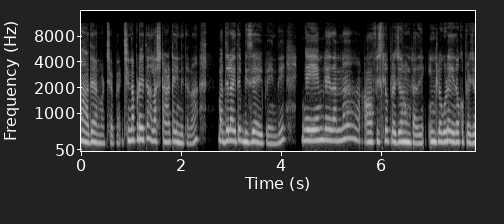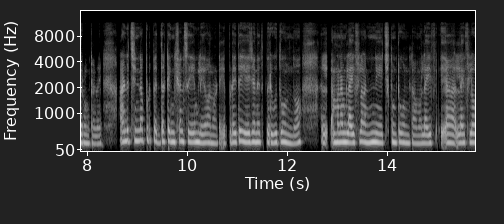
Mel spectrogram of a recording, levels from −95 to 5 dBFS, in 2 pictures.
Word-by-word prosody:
ఆ! - - +1
అదే 255 +2 +1
అనమాట 220 -1 -5
చెప్పా. 220 +1 -9
చిన్నప్పుడైతే 305 +3 +2
అలా 275 - 0
స్టార్టయింది 245 -3 -1
కదా! 210 +6 -8 0.5
మధ్యలో 280 +2 +3
అయితే 270 +2 +1
బిజీ 250 +1 +3
అయిపోయింది. 220 +1 -5 0.4
ఇంగ 285 0 -1 0.2
ఏం 290 +1 +3
లేదన్నా 285 +2 0 0.5
ఆఫీస్‌లో 255 +2 -1
ప్రెజరుంటాది, 240 -3 +3 0.2
ఇంట్లో 255 -1 +4
కూడా 265 +1 +4
ఏదో 245 0 +3
ఒక 245 - -5
ప్రెజరుంటాది. 220 -2 -3 0.4
అండ్ 265 +2 +4
చిన్నప్పుడు 285 +1 -1
పెద్ద 235 -3 -4
టెన్షన్స్ 255 0 +1
ఏం 245 +1 +3
లేవనమాట. 225 -2 -3
ఎప్పుడైతే 240 +3 -1
ఏజ్ 240 +1 +2
అనేది 245 0 +1
పెరుగుతూ 230 +2 0
ఉందో 210 -1 -3 0.5
అల్ 225 - -1 0.2
మనం 245 0 +5
లైఫ్‌లో 230 +3 0
అన్నీ 235 +2 +4
నేర్చుకుంటూ 235 +1 -1
ఉంటాము. 220 -1 -5
లైఫ్, 220 +1 -2 0.3
ఆహ్, 220 -2 -1
లైఫ్‌లో 235 +1 -1
245 Hz, 160 wpm, -29 LUFS, 225-265 Hz, 0.5 s, మనం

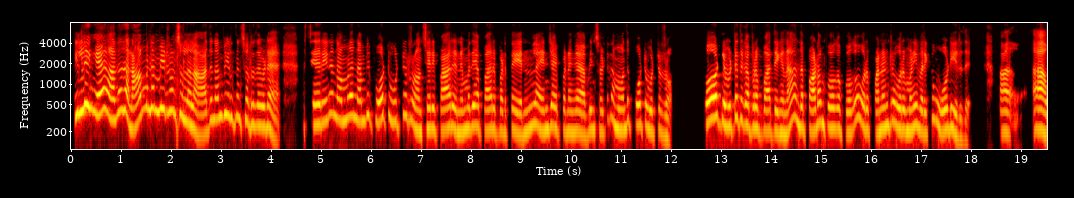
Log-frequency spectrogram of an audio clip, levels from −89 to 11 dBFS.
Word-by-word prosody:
இல்லைங்க 425 0 +7 0.3
அததான் 395 +7 +2
தான் 225 - +3
நாம 345 - +2
நம்பிட்றோம்னு 415 -3 +1
சொல்லலாம். 250 - +2
அது 195 +9 -3
நம்பிர்துன்னு 330 -3 -2
சொல்றத 250 -4 -2
விட. 235 0 0 0.9
சரின்னு 270 +7 +1
நம்மளும் 315 +3 0
நம்பி 290 +5 -4
போட்டு 310 +5 +1
விட்டுர்றோம். 270 -5 -4
சரி 225 0 0
பாரு 225 +2 +3
நிம்மதியா 225 +4 -1
பாரு 215 +1 0
படத்த. 200 +1 -7 0.2
என்லாம் 220 +4 -2
என்ஜாய் 225 0 -2
பண்ணுங்க 205 0 -4
அப்டின்னு 210 +4 -5
சொல்லிட்டு 205 +11 -9
நம்ம 230 -7 -2
வந்து 240 +7 -5
போட்டு 250 -1 0
விட்டுர்றோம். 200 -3 -6 0.7
போட்டு 310 0 +7
விட்டதுக்கப்புறம் 240 - -1
பார்த்தீங்கன்னா, 200 -2 -1
அந்த 235 -5 0 0.2
படம் 245 +5 +2
போக 225 -1 -1
போக 195 +1 -3 0.2
ஒரு 215 -2 -1
12:30 235 +7 -1
1:00 215 - 0
மணி 235 +4 0
வரைக்கும் 205 +10 -5
ஓடிருது. 210 - -2 0.7
அ - - +2 0.7
ஆ - - +8
240 Hz, 135 wpm, -23 LUFS, 210-300 Hz, 0.9 s, ஆ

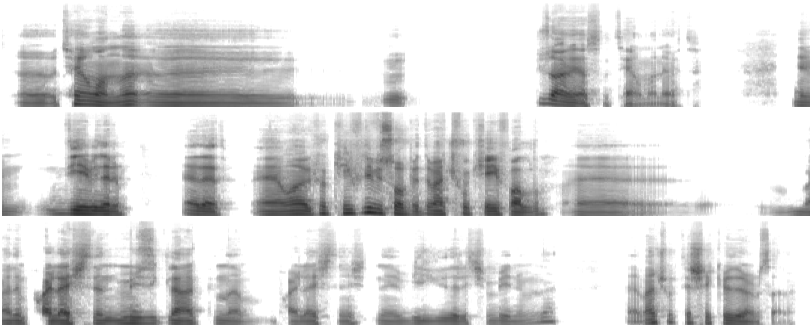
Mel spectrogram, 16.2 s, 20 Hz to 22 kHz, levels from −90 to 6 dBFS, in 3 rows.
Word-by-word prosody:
Eee, 100 -1 -8
Teoman'la, 130 -4 +2
eee, 100 -3 -5 0.7
e - - -14 0.9
güzel - - +2
yazsın - - -5
Teoman, - - -14
evet, - - -16 0.8
emm, 110 - -10
diyebilirim. 120 -4 +7 0.4
Evet, 115 -6 +3 0.2
eee, 110 0 +1
var 120 +3 +6
ya, 120 - +5
çok 135 -1 -2
keyifli 150 +7 +5
bir - - +6
sohbetti, 120 -5 +3
ben 115 - +6
çok 115 +1 -5
keyif 115 -1 +3
aldım. 100 +5 +1 0.2
Eee, 95 -2 -9 0.9
benimle 100 +5 -8
paylaştığın 105 +1 +2
müzikler 105 0 -1
hakkında 95 0 -6 0.3
paylaştığın 95 +1 -10
ş 110 - -18
bilgiler 100 0 -9
için 100 +1 -13
benimle. 100 - -13 0.6
Ben 120 - +1
çok 140 +2 -9
teşekkür 115 -2 -3
ediyorum 90 -6 -2
sana. - - -18
105 Hz, 135 wpm, -23 LUFS, 95-115 Hz, 0.9 s, diyebilirim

